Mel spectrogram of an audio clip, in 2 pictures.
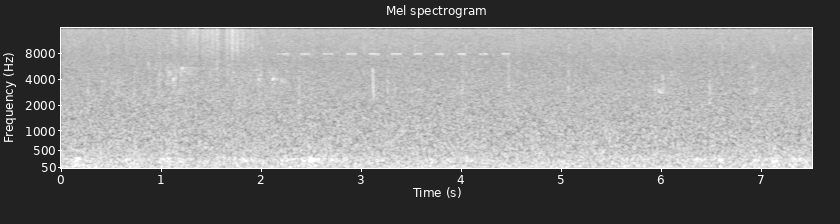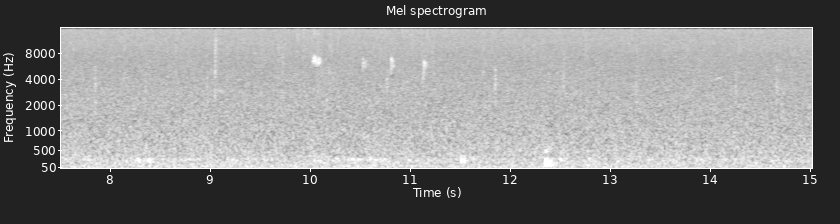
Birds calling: Speckle-fronted Weaver (Sporopipes frontalis)

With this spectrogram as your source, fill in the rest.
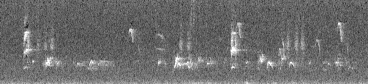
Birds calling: Tawny-flanked Prinia (Prinia subflava)

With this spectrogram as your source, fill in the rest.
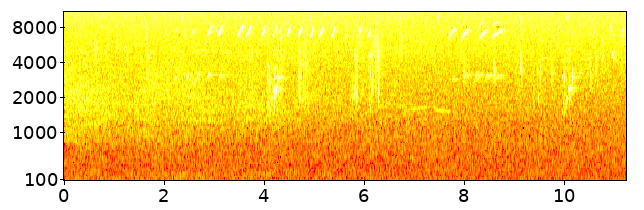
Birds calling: Red-cheeked Cordonbleu (Uraeginthus bengalus), Common Bulbul (Pycnonotus barbatus)

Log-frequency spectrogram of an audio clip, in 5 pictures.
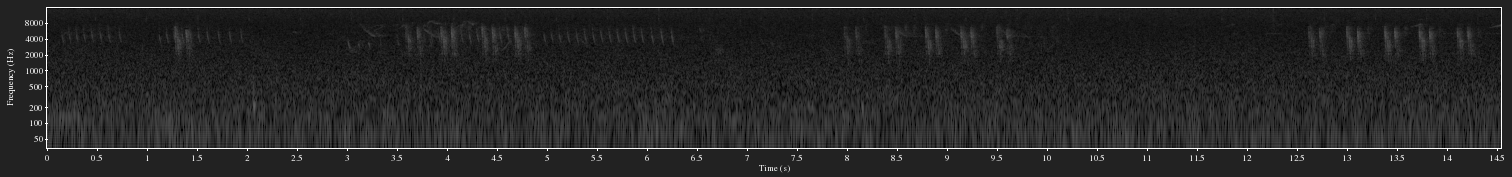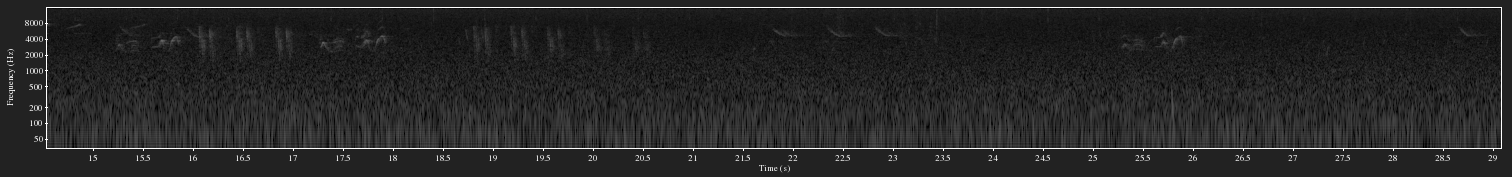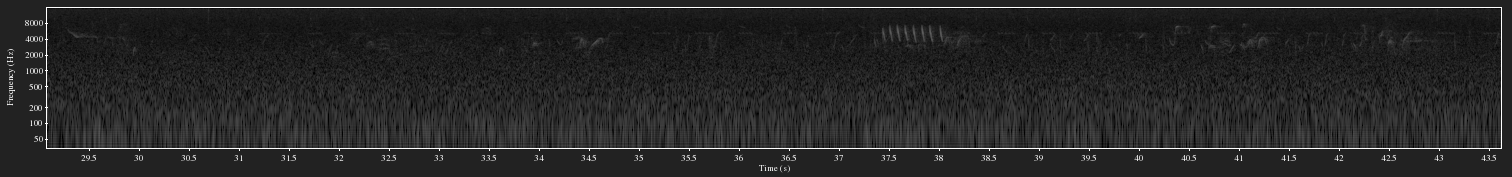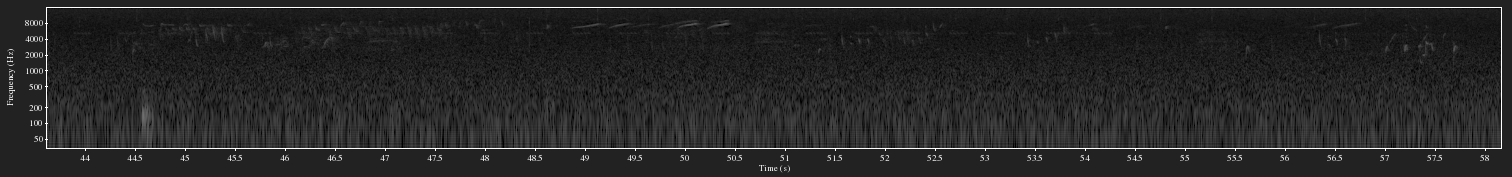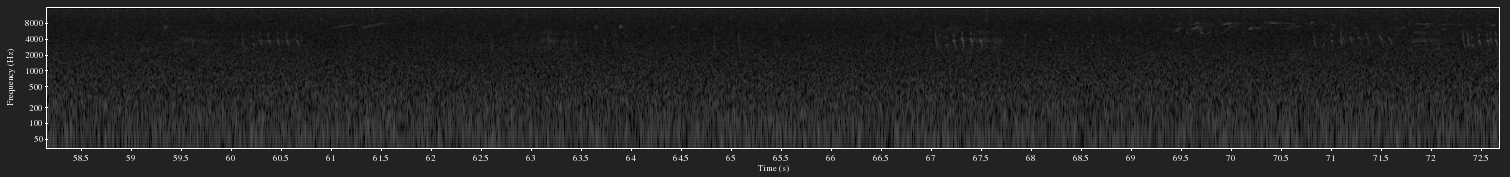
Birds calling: Mariqua Sunbird (Cinnyris mariquensis), Red-cheeked Cordonbleu (Uraeginthus bengalus), Scarlet-chested Sunbird (Chalcomitra senegalensis), Common Bulbul (Pycnonotus barbatus), Gray-backed Camaroptera (Camaroptera brevicaudata)

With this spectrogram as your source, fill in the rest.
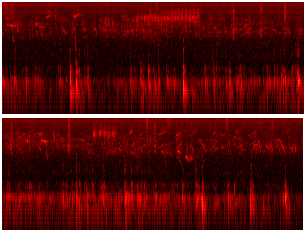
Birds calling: Purple Grenadier (Granatina ianthinogaster)

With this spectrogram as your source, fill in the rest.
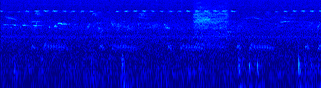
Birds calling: Ring-necked Dove (Streptopelia capicola)

